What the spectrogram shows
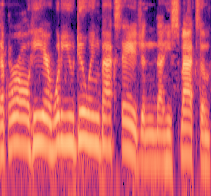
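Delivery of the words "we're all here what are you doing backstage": play-acted screaming, shouted and demanding. Acting out a wrestler screaming at another who didn't help: imitating MJF screaming. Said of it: "M J F is probably screaming at him".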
